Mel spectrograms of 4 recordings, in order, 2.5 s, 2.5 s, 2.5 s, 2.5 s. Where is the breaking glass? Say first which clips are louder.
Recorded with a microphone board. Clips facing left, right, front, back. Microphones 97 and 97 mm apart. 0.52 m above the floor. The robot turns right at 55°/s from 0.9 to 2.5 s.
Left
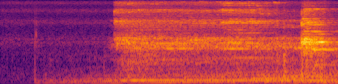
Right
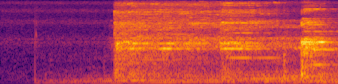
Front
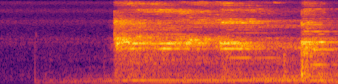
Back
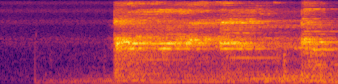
Right 7 dB, back 1 dB; 110° right, 2.0 m; by 2.5 s 25° right, 2.0 m.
